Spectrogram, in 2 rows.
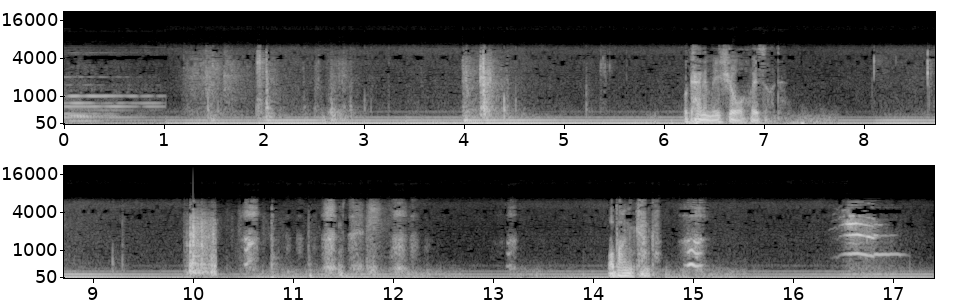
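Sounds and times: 
low steady hum: 0:00.0 - 0:17.4
speech: 0:06.6 - 0:07.3
cat meowing: 0:16.4 - 0:17.2.

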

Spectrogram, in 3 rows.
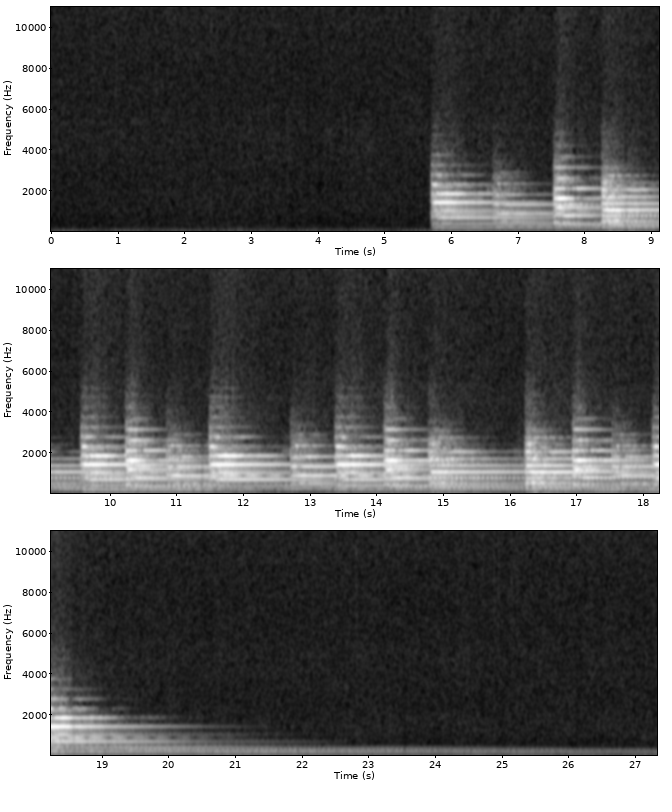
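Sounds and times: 
clock tower bells chiming a slow melody striking the hour: 0:05.7 - 0:23.5.

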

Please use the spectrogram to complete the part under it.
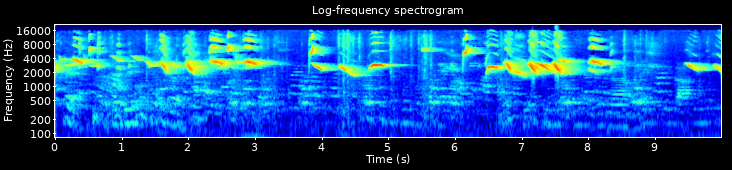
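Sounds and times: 
green-winged saltator singing slurred whistles: 0:00.0 - 0:05.1, 0:06.2 - 0:08.4, 0:09.4 - 0:09.9.

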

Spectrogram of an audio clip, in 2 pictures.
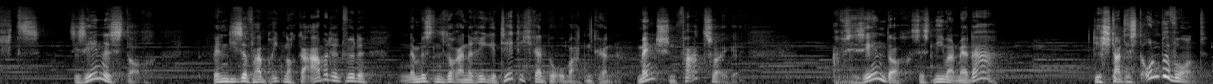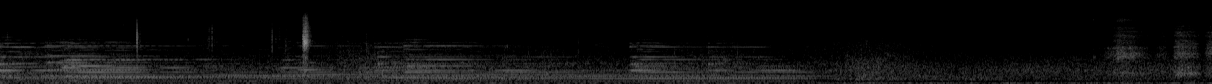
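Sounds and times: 
church bells ringing in an empty uninhabited town: 0:00.0 - 0:23.1
quiet rushing background: 0:00.0 - 0:24.2
speech: 0:00.7 - 0:07.7, 0:08.3 - 0:10.1, 0:10.9 - 0:12.2.

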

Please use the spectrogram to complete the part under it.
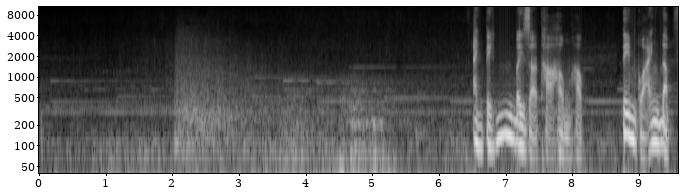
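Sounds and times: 
steady rain: 0:00.0 - 0:09.5
loud thunderclap rolling into a long deep rumble: 0:00.8 - 0:05.8
speech: 0:06.7 - 0:08.2, 0:08.8 - 0:09.5.

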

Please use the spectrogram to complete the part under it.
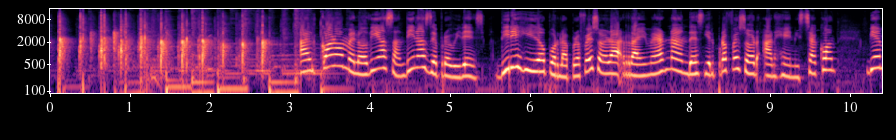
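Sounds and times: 
small group clapping to welcome guests into a studio: 0:00.0 - 0:03.5
speech: 0:03.1 - 0:10.4.

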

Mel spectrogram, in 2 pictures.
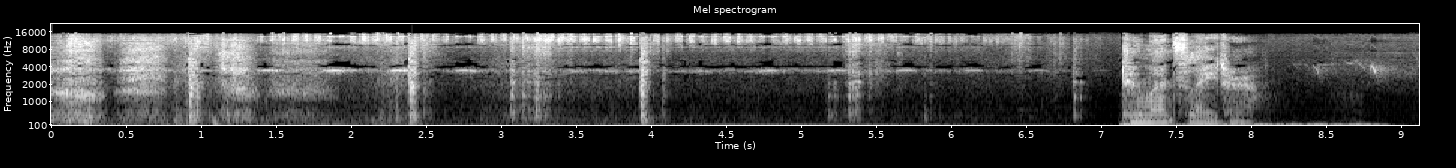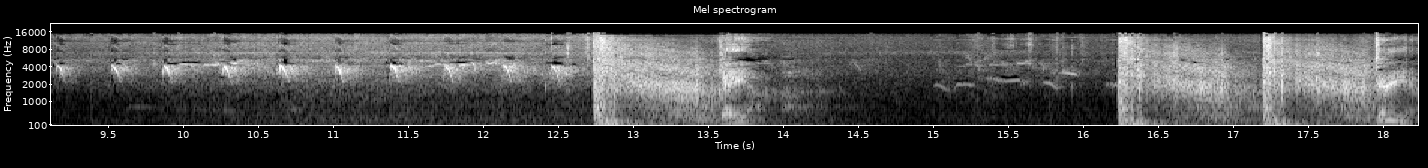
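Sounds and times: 
rapid regular high bird chirps: 0:00.0 - 0:12.7
speech: 0:07.2 - 0:08.1, 0:13.6 - 0:13.9
black-powder gun fired at playing cards: 0:12.7 - 0:13.9, 0:16.2 - 0:18.2.

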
